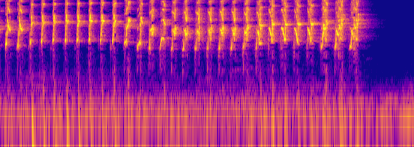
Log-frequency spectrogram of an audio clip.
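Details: Lovebird in long ngekek chatter, played as a lure that calls a rival: fast, even, high-pitched chattering pulses, roughly four per second, stopping abruptly near the end.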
